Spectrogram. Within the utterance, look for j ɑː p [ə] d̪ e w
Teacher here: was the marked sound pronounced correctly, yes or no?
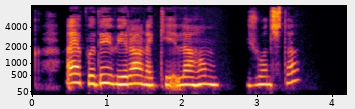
yes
